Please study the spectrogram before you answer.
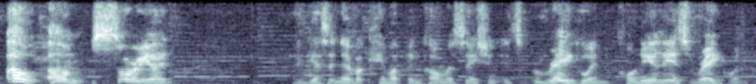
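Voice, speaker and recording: A man's voice: a little high, sing-song, a little fast, a bit bright, soft background music, voice pushed up. A man voicing a polite, modest elven guard captain who stumbles over his words. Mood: courteous. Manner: flustered, stumbling, courteous.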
